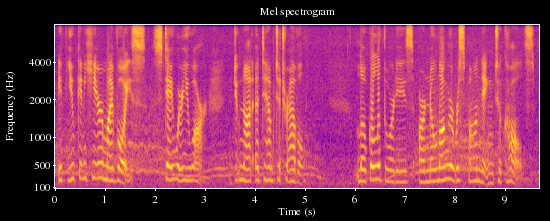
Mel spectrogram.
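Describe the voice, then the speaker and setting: A woman playing a weary emergency radio announcer in an apocalypse radio drama, speaking in a grave, deliberate manner. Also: a little high, steady tone, a little hiss or hum, close to an everyday voice. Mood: grave, steady. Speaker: radio news broadcaster. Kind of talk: scripted radio drama broadcast.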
